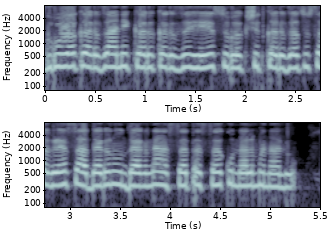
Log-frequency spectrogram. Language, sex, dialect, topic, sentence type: Marathi, female, Southern Konkan, banking, statement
